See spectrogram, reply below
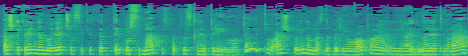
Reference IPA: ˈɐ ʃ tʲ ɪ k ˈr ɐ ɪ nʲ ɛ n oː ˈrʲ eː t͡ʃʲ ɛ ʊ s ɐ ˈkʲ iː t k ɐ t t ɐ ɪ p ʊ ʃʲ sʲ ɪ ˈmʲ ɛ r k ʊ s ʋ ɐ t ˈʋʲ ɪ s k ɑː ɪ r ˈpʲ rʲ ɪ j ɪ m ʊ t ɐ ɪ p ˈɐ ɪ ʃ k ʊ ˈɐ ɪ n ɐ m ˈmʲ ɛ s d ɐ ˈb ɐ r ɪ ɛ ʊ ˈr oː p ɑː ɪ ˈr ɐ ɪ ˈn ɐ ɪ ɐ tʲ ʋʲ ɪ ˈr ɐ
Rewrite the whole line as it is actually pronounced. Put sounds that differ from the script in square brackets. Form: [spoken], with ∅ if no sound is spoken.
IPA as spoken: ˈɐ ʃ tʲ ɪ k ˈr ɐ ɪ nʲ ɛ n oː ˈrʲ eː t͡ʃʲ ɛ ʊ s ɐ ˈkʲ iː t k ɐ t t ɐ ɪ p ʊ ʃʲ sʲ ɪ ˈmʲ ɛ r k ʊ s ʋ ɐ t ˈʋʲ ɪ s k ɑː ɪ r ˈpʲ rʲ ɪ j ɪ m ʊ t ɐ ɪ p ˈɐ ɪ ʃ k ʊ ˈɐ ɪ n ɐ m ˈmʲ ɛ s d ɐ ˈb ɐ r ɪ ɛ ʊ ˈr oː p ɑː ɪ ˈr ɐ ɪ ˈn ɐ ɪ ɐ tʲ ʋʲ ɪ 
